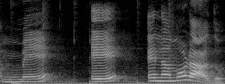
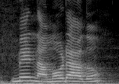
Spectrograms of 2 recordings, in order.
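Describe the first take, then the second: First: Both e vowels are pronounced one after another. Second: The two e vowels merge into one sound. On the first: "Quando na verdade seria me e enamorado" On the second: "se são vogais iguais, então uma delas desaparece"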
